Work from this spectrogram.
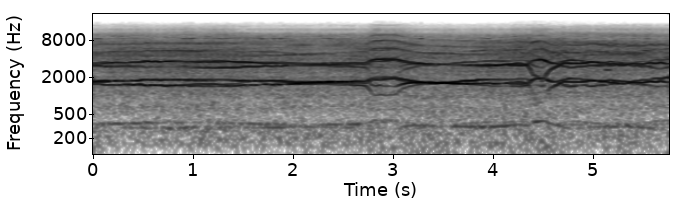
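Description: DJI Avata drone hovering and flying under a motion controller, a steady high-pitched propeller whine with layered tones that bend and shift pitch as it maneuvers, continuous and fairly loud, with no talking.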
